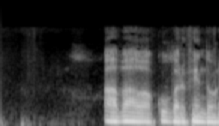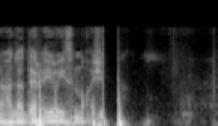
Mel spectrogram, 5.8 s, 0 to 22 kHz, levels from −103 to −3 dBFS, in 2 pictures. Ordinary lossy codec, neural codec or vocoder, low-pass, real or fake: none; codec, 24 kHz, 0.9 kbps, WavTokenizer, medium speech release version 1; 9.9 kHz; fake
